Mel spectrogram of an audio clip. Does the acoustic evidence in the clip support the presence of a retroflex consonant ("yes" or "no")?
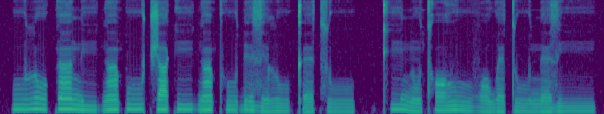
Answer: no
